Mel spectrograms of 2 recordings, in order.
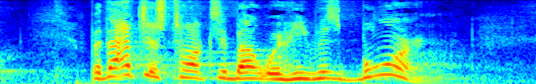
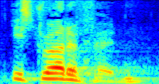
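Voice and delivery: North Jersey "East Rutherford", lower and R-less; North Jersey accent; 4 semitones lower than usual. Shown as a demonstration. Preacher showing how his hometown said it, North Jersey accent. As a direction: repeat "East Rutherford" as "Ruthafud", Jersey style. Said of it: "we used to say East Rutherford".

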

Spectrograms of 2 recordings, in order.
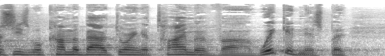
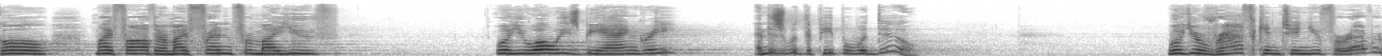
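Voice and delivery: a hint of whining, pleading sinners; pleading people; 6 semitones higher than usual. Preacher mimicking the people begging God, lightly whining. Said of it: "they say things like".

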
